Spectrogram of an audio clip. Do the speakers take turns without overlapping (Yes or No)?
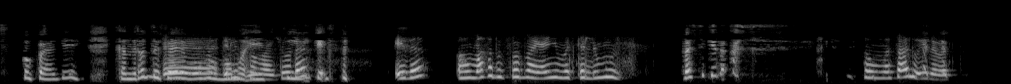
No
